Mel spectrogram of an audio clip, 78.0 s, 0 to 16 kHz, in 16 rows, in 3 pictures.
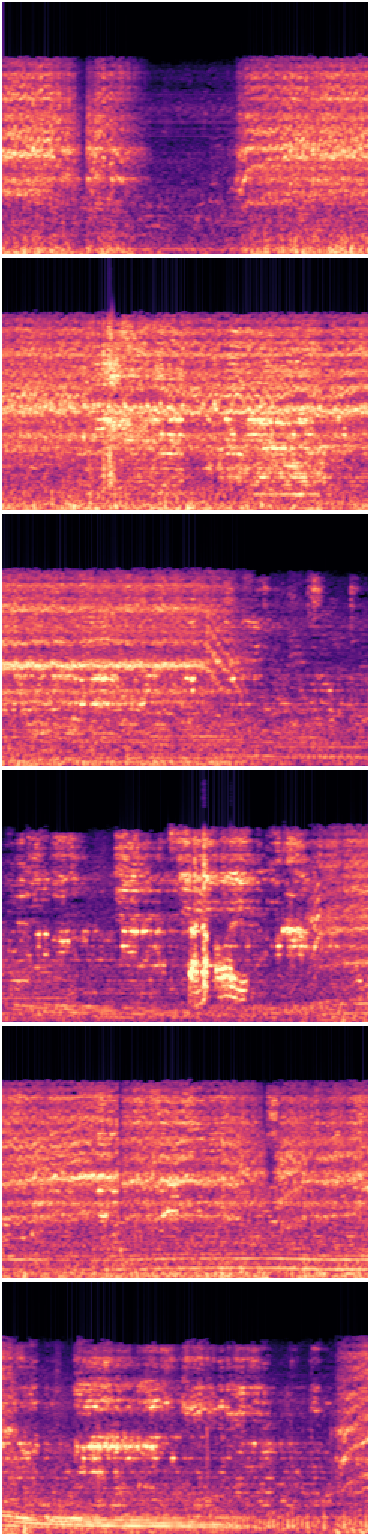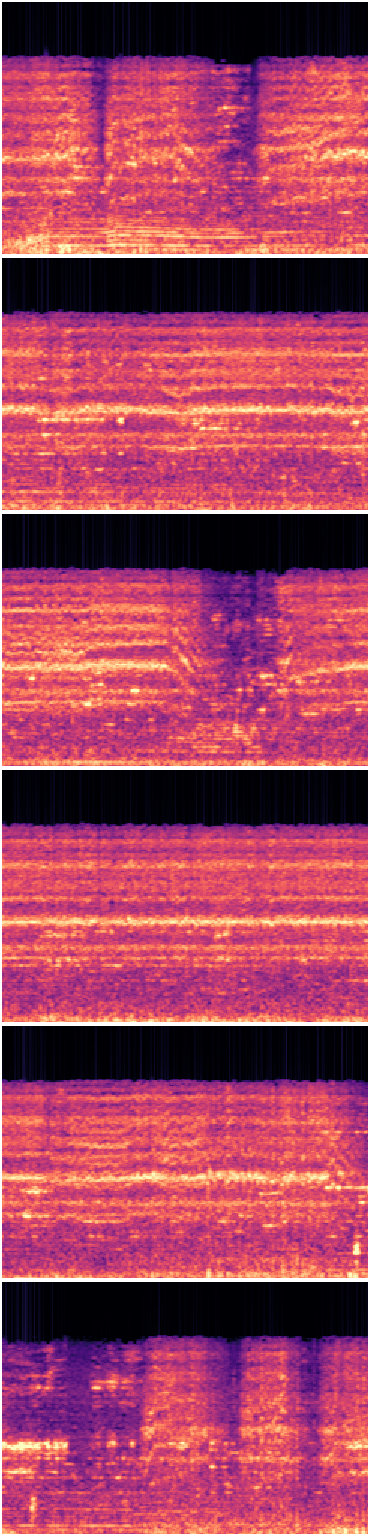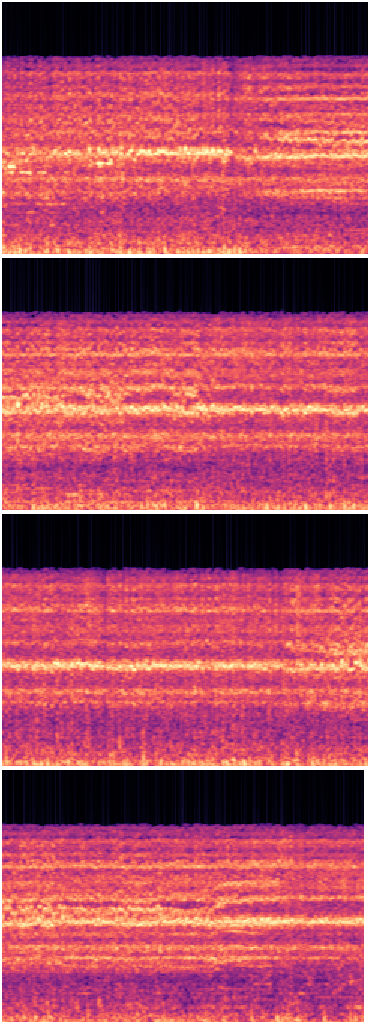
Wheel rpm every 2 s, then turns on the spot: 110, 50, 210, 210, 220, 230, 100, 0, 0, 90, 220, 160, 60, 0, 90, 130, 100, 230, 230, 220, 180, 100, 230, 230, 230, 220, 170, 30, 100, 180, 210, 210, 220, 230, 230, 230, 220, 210, 230.
0-2 24-26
